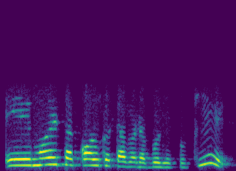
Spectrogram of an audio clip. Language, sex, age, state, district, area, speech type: Nepali, female, 18-30, West Bengal, Darjeeling, rural, conversation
